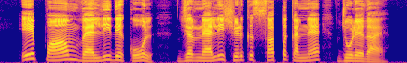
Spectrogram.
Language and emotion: Dogri, neutral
